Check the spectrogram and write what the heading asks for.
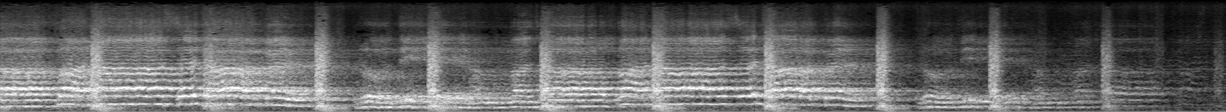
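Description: A nohay, a Shia mourning lament in Urdu, chanted in a slow melody over a steady thump about once a second. It fades out over the last few seconds.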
